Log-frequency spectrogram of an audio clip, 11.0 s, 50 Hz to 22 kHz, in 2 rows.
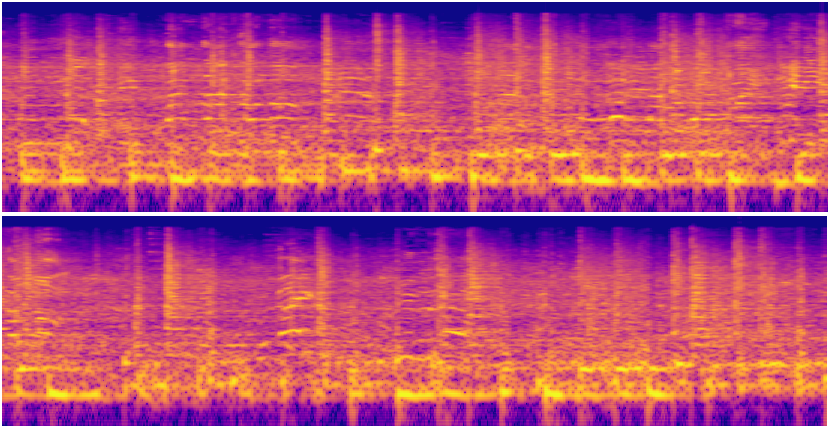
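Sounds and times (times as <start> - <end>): voices chanting: 0.0 - 6.2
hand drums beating: 0.0 - 11.0.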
